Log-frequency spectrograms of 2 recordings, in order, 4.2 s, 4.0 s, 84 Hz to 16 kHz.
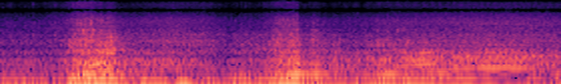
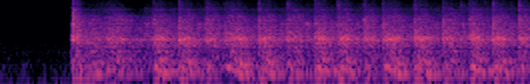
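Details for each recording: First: Porsche 911 (996) after restoration, throttle body connector plugged back in: two crisp throttle blips rising and falling cleanly, then a steady even idle; engine now runs normally. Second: Porsche 911 (996), first start after roughly four years of restoration, weak battery: starter churns steadily about two turns a second but engine never catches; cause was an unplugged throttle body connector.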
